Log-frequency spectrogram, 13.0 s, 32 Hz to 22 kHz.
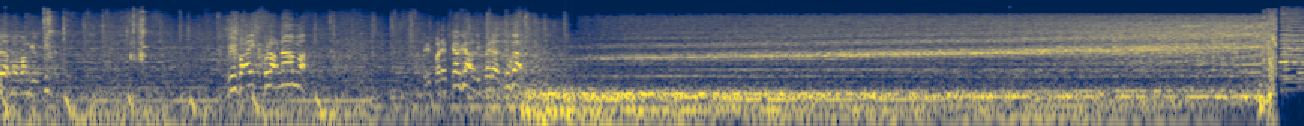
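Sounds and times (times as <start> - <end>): low rumbling drone: 0.0 - 12.8
rising high tone: 5.5 - 12.8.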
